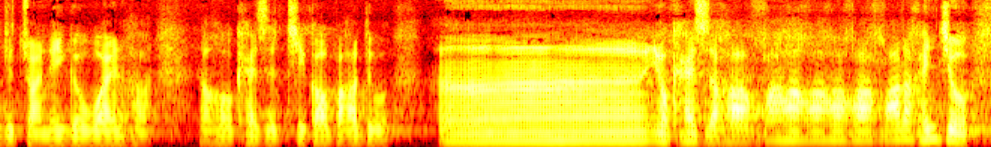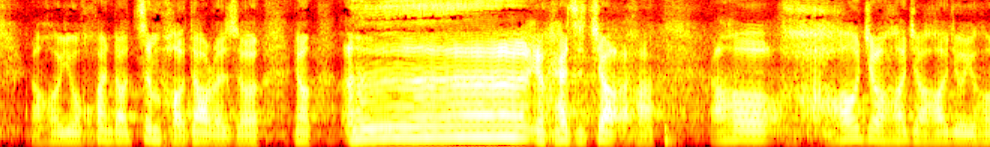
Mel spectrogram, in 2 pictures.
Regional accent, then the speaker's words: Tainan, Taiwan; 那个我小的时候在台湾哈，这个台南附近有一个这个美军的机场

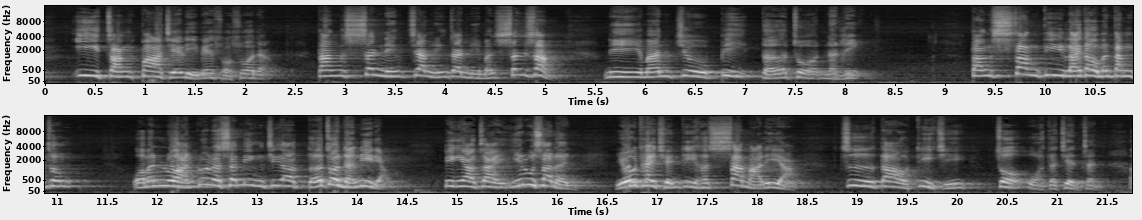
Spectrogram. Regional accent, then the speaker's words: China; 我们中国人，我们很多人，我们都是再穷都不能穷教育，所以我们不管来到哪里，不管来到美国，不管来到加拿大，我们都把孩子送过来

